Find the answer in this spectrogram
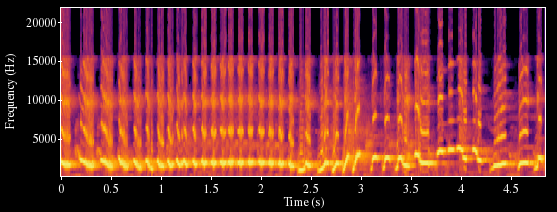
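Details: Loud white-rumped shama song meant to prompt silent shamas to sing: a fast run of rapidly repeated whistled notes, then quick upslurred chips and twisting whistled phrases.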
